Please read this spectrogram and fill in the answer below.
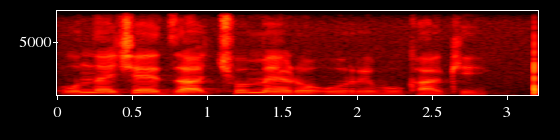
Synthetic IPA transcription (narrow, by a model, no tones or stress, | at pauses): unɛt͡ʃʰɛd͡zat͡ʃʰumɛɺɔuɾiβukʰaːkʰi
